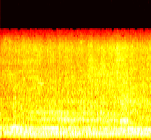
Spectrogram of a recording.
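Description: A motorcycle engine rumbles loudly, holding a steady, throaty idle-to-rev drone for a couple of seconds with no break in the sound.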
